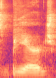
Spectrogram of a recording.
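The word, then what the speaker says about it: Byrge: Dwayne Bierge from Hollywood Reporter, and I always say his name is Bierge because I know him personally.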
